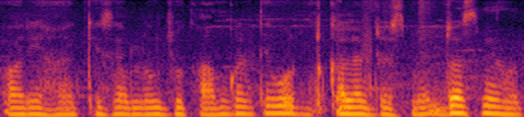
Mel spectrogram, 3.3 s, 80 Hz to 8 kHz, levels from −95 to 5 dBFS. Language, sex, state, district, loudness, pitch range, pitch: Hindi, female, Delhi, New Delhi, -18 LUFS, 155-170 Hz, 160 Hz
